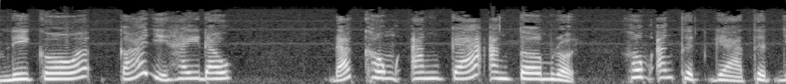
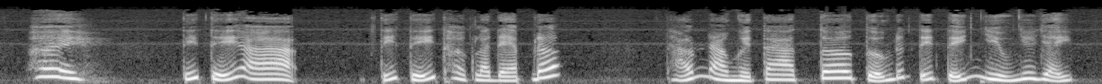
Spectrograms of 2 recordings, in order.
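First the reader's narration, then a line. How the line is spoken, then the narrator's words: Sighing. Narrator (Vietnamese): Khúc Phi Yên thở dài nói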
